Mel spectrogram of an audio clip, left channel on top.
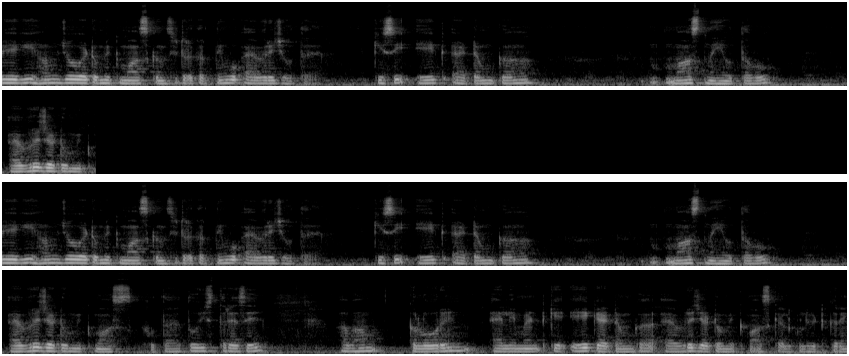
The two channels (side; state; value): left; drops out; at 9.4 s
